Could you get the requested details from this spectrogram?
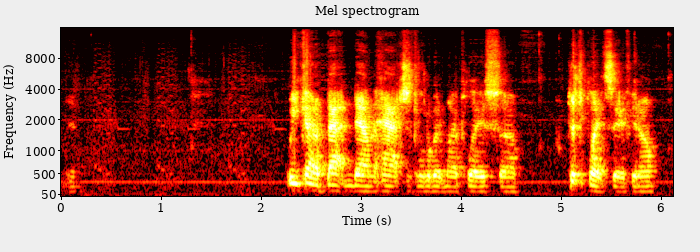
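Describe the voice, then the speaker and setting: A man's voice: lowish voice, fairly even intonation, brisk, lo-fi sound. A man from South Texas bantering casually and easily as a co-streamer. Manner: easygoing, laid-back banter. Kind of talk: casual chat.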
